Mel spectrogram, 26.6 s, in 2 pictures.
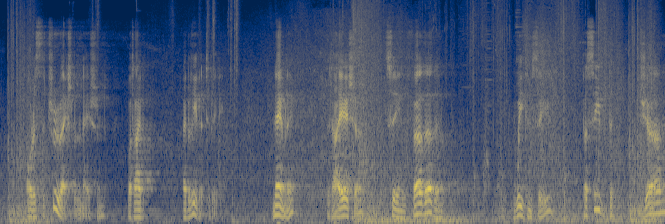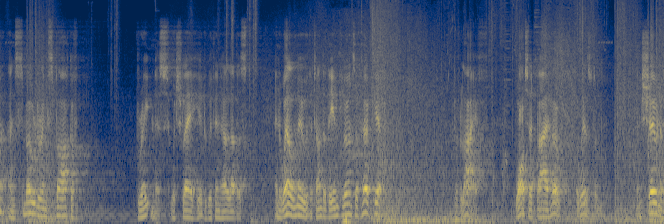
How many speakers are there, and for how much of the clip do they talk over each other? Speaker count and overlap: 1, no overlap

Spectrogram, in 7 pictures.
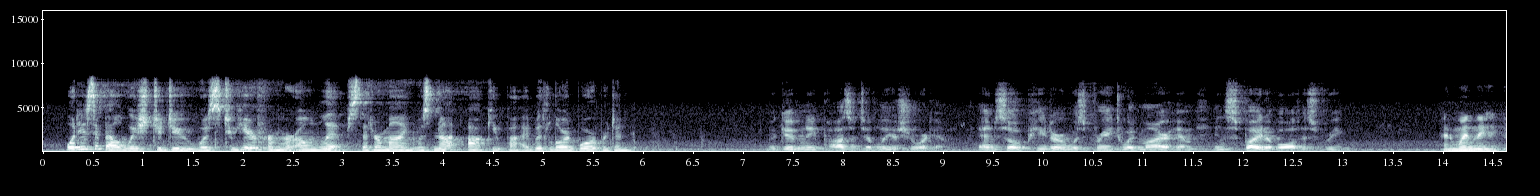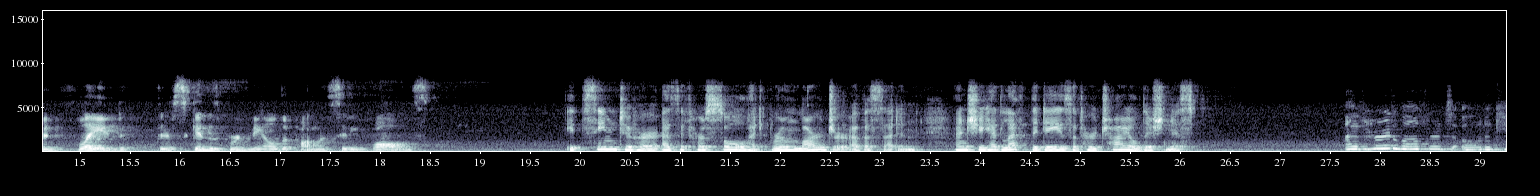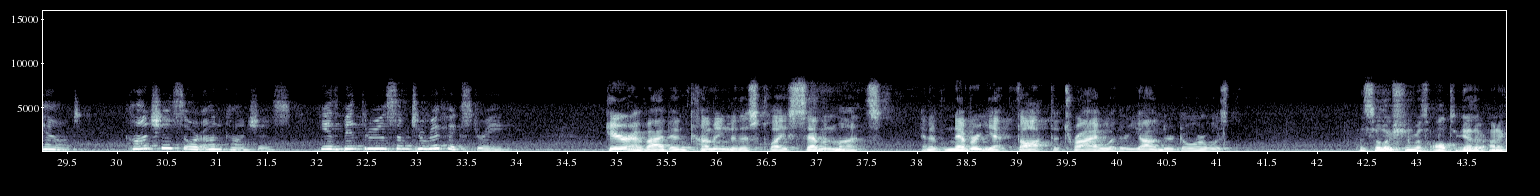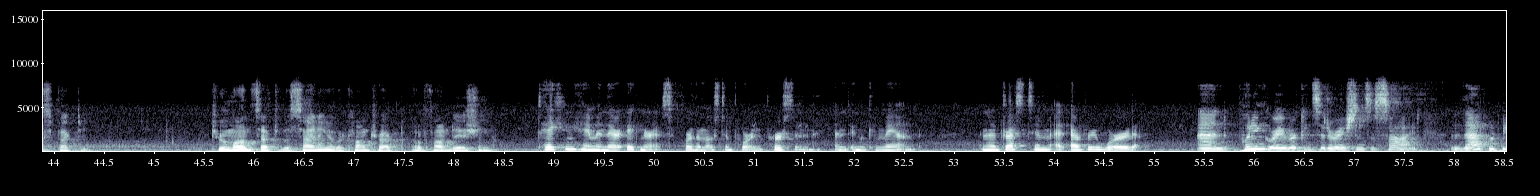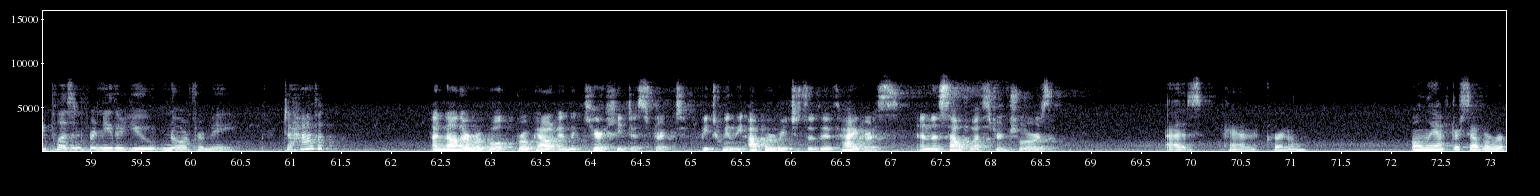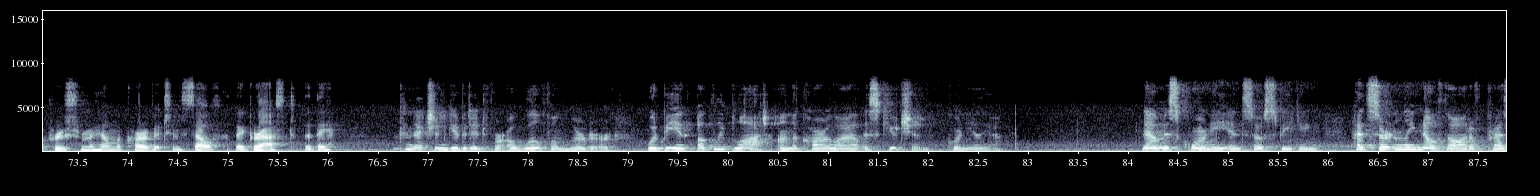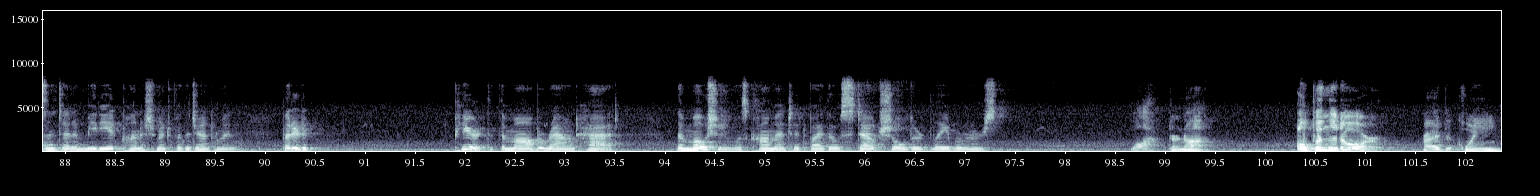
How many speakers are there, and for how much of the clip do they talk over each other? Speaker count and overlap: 9, no overlap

